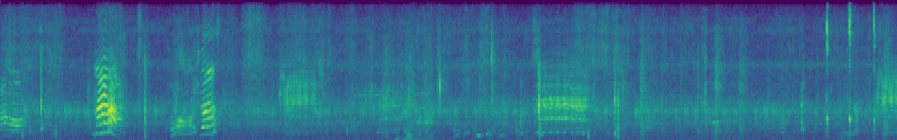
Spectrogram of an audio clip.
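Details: Saanen goats at a goat farm, several wavering bleats with rich harmonics near the start and again around eight seconds, quieter calls between, over a steady background hum with scattered clicks and faint voices.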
